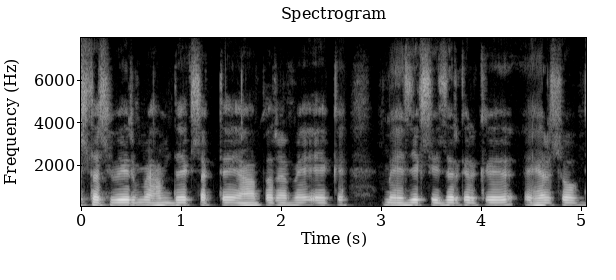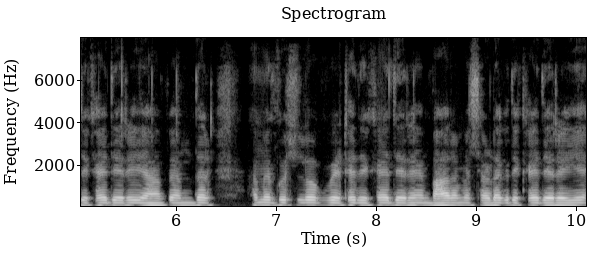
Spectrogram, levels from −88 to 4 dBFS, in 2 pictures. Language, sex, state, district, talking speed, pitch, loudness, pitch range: Hindi, male, Uttar Pradesh, Varanasi, 230 wpm, 115 Hz, -19 LUFS, 115-120 Hz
